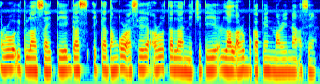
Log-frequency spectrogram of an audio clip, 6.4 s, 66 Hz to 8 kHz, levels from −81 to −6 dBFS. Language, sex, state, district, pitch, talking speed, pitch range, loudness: Nagamese, male, Nagaland, Kohima, 150 Hz, 160 wpm, 145-155 Hz, -19 LUFS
